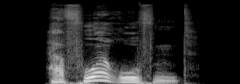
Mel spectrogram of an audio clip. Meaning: present participle of hervorrufen
- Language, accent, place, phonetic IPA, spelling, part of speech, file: German, Germany, Berlin, [hɛɐ̯ˈfoːɐ̯ˌʁuːfənt], hervorrufend, verb, De-hervorrufend.ogg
